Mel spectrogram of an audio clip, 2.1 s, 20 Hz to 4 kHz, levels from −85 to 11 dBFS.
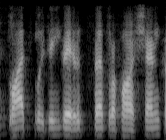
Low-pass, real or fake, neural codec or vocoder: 3.6 kHz; fake; codec, 16 kHz, 1 kbps, FunCodec, trained on LibriTTS, 50 frames a second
